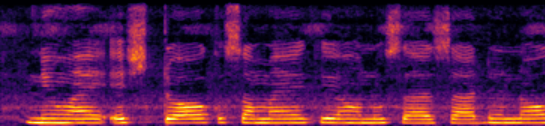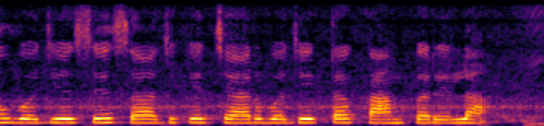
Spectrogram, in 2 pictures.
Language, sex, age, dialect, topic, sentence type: Bhojpuri, female, 51-55, Southern / Standard, banking, statement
